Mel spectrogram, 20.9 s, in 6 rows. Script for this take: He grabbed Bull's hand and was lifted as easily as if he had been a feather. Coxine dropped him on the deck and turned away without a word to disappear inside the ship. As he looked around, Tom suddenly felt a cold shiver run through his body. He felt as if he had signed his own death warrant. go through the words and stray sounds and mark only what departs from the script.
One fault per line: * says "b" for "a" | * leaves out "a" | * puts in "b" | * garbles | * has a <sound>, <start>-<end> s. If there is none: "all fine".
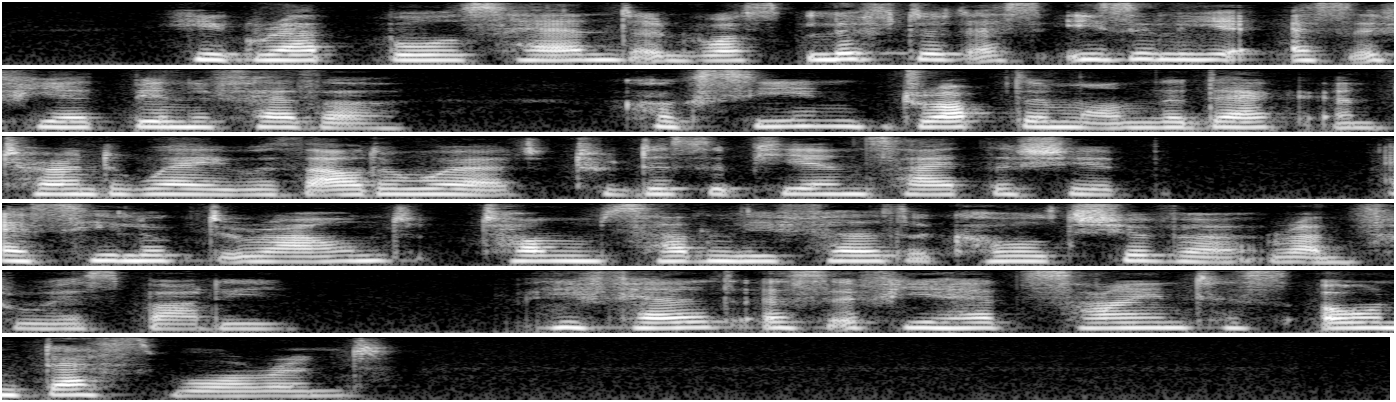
all fine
